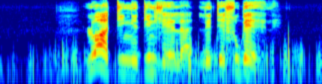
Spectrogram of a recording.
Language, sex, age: Swati, male, 18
